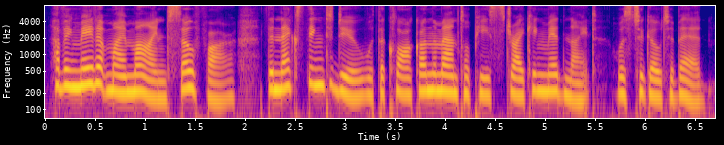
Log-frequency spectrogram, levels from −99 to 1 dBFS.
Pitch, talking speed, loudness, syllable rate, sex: 205 Hz, 235 wpm, -17 LUFS, 3.5 syllables/s, female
